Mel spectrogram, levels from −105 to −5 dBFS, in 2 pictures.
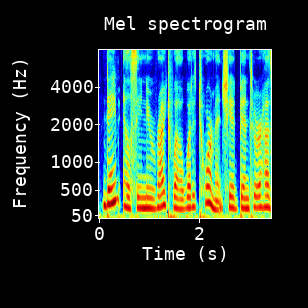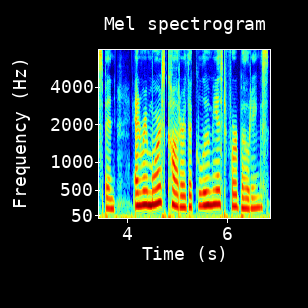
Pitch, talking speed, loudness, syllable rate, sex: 210 Hz, 185 wpm, -17 LUFS, 4.9 syllables/s, female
